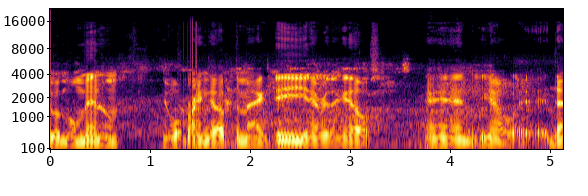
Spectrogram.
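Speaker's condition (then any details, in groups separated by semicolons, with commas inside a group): No condition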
